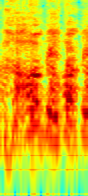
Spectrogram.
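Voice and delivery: ordinary talk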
